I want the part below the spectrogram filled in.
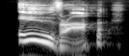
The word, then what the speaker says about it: oeuvre: For once in the Streaming Things oeuvre, as Cruella would say, we promised something.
